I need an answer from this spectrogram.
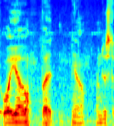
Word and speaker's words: Hoyo: but by the way a lot of people say hoyo I believe it's pronounced Oyo but you know I'm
